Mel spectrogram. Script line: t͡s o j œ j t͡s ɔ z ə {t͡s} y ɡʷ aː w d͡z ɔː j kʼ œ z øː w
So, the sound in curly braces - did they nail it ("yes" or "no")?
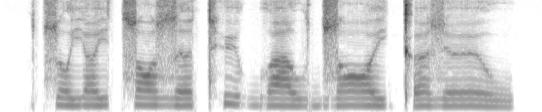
no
